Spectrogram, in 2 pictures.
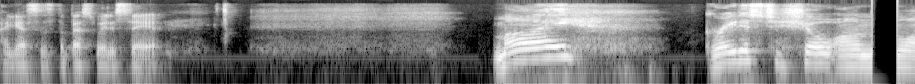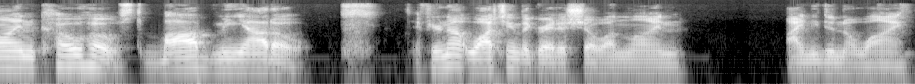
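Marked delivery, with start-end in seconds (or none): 3.7-9.1 announcer voice. Acted. Introducing co-host like a host.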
